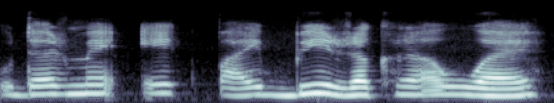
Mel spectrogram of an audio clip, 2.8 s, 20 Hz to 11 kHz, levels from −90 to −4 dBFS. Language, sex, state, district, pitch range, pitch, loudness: Hindi, female, Arunachal Pradesh, Lower Dibang Valley, 205-240 Hz, 215 Hz, -17 LUFS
